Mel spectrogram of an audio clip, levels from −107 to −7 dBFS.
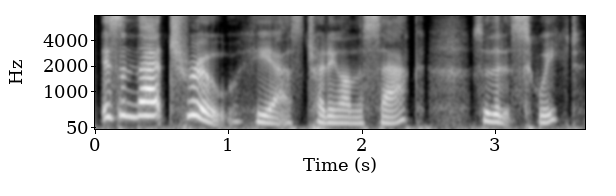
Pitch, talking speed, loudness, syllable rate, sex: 230 Hz, 210 wpm, -20 LUFS, 5.0 syllables/s, female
